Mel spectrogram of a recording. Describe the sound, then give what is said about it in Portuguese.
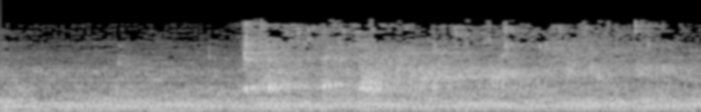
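Water is poured into a glass: a steady, splashy stream begins about a third of the way in and runs to the end over a constant low hum, with no talking. “Deixa eu pegar água, peraí.”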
